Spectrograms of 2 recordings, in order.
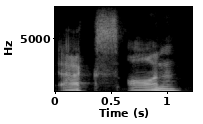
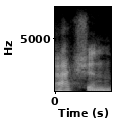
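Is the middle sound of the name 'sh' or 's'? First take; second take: s; sh. First: It sounds like 'ax on', with an 's' sound. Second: It sounds like 'action', with an 'sh' sound. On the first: "people are pronouncing it Ax on" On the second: "I thought it was Action"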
